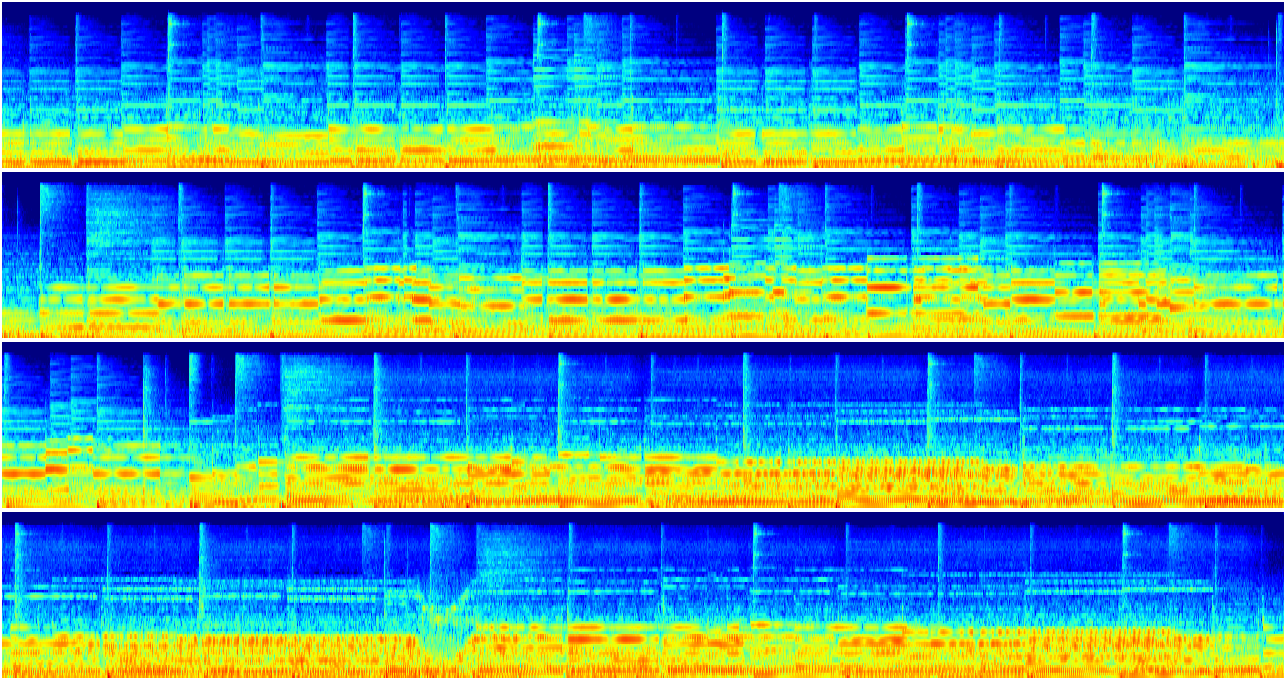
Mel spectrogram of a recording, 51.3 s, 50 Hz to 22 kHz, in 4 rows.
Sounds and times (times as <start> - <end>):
Hammond organ: 0.0 - 51.2.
